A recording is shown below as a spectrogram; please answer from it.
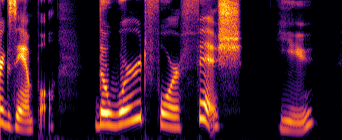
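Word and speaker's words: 鱼: For example, the word for fish, yu, sounds like the word for surplus or abundance.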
